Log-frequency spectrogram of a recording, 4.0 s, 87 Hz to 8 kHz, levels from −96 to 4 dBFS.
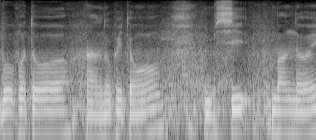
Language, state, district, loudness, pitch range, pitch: Kokborok, Tripura, West Tripura, -18 LUFS, 100-115 Hz, 110 Hz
